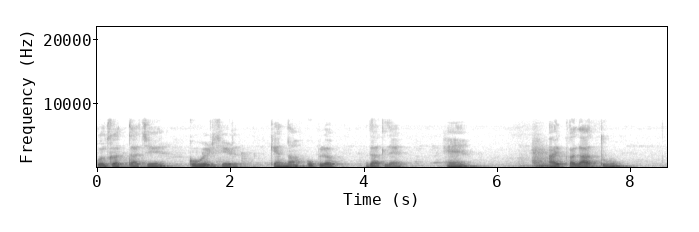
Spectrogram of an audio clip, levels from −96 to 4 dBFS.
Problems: none marked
